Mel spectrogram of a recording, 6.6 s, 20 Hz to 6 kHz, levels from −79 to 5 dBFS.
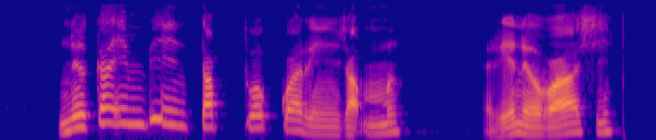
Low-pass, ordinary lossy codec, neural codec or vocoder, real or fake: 5.4 kHz; Opus, 24 kbps; none; real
